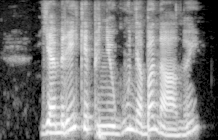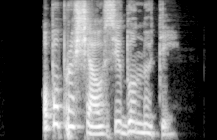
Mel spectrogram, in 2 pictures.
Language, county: Lithuanian, Panevėžys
